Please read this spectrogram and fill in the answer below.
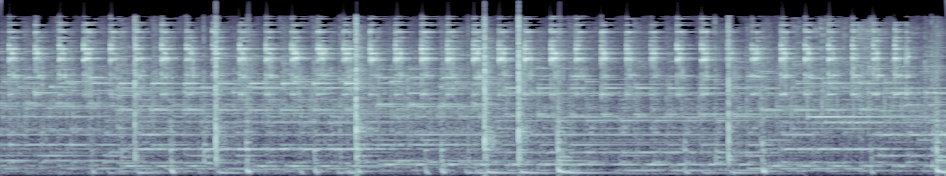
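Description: Javanese gamelan playing a steady rhythmic piece: sustained ringing metal tones over frequent sharp strokes and deep drum beats.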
